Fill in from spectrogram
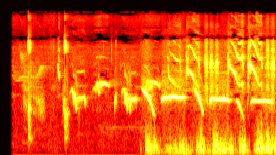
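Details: Chinese hwamei song: varied short whistled notes that rise and fall, building into loud, clear, sliding whistles, with a low rumbling noise under the later phrases.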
